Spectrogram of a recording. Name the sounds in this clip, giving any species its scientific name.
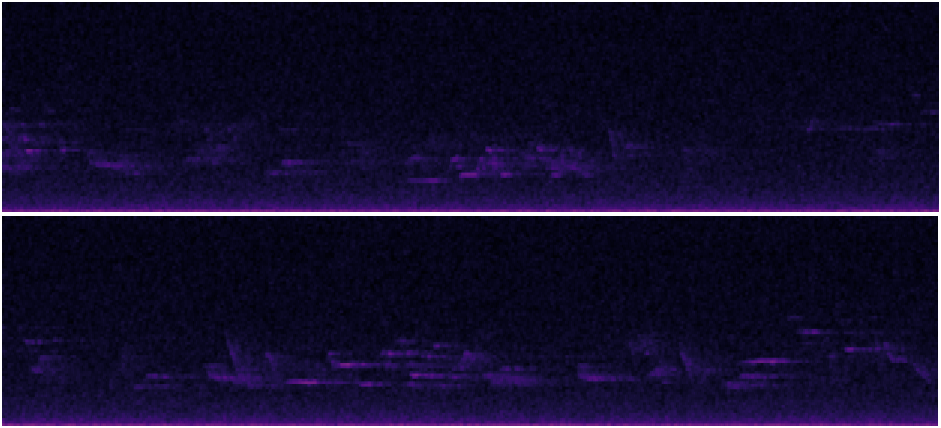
Catharus guttatus, Turdus migratorius, Vireo solitarius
